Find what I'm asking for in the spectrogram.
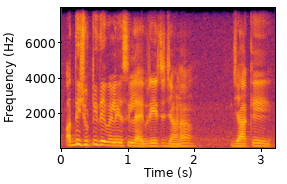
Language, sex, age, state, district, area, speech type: Punjabi, male, 30-45, Punjab, Bathinda, urban, spontaneous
